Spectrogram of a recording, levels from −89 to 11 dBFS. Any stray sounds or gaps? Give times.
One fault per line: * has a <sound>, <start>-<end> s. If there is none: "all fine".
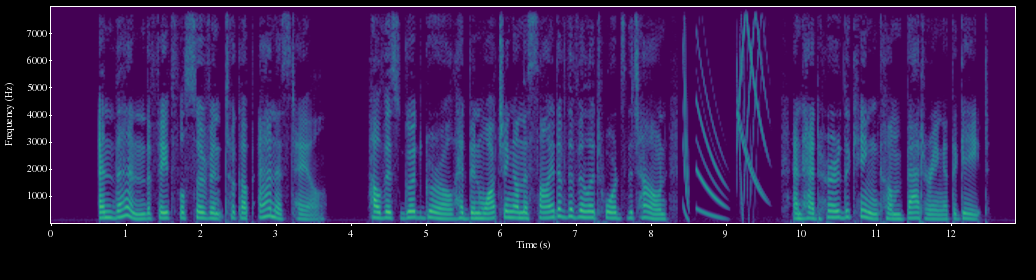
* has a chirp, 8.4-9.6 s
